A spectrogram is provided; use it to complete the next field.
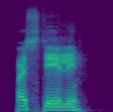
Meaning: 1. inflection of посте́ль (postélʹ) 2. inflection of посте́ль (postélʹ): genitive/dative/prepositional singular 3. inflection of посте́ль (postélʹ): nominative/accusative plural
- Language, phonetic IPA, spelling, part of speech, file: Russian, [pɐˈsʲtʲelʲɪ], постели, noun, Ru-постели.ogg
